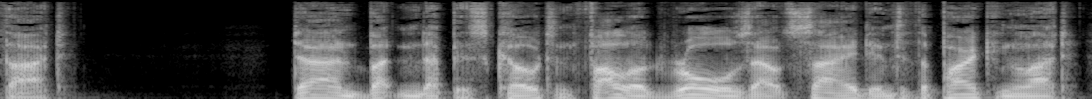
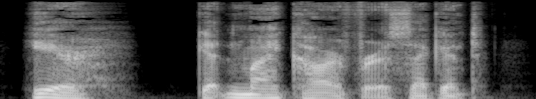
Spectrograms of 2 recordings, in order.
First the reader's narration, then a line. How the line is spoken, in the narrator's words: the editor said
